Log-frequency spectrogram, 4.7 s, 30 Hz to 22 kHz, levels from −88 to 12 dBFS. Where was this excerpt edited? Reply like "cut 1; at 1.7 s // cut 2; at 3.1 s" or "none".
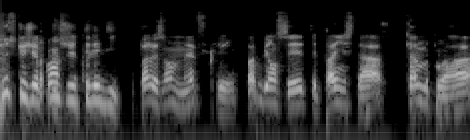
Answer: cut 1; at 1.2 s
